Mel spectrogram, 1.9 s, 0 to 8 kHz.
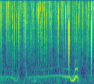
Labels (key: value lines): label: biophony, cascading saw
recorder: SoundTrap 600 or HydroMoth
